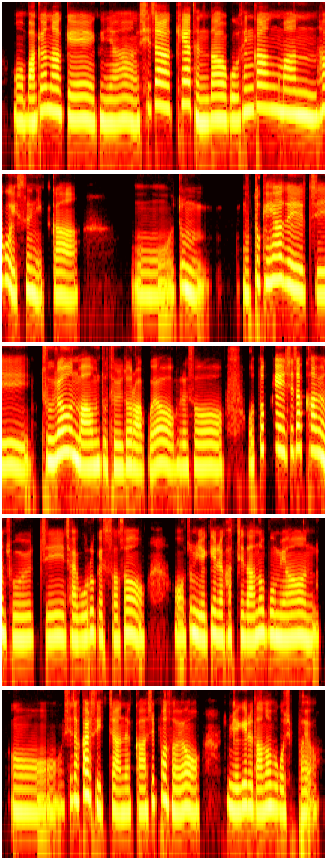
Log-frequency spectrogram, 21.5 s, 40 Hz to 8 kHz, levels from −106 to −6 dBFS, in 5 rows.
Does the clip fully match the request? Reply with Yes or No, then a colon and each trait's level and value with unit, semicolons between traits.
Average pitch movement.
Yes: average, 3.9 semitones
